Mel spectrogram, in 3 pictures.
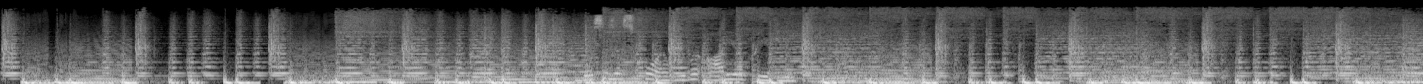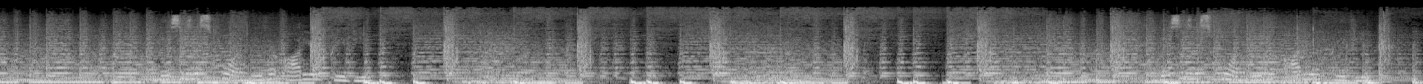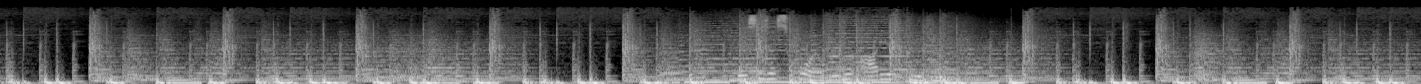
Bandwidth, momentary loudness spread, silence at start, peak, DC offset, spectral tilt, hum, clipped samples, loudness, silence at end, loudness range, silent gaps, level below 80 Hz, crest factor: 16 kHz; 5 LU; 0 s; 0 dBFS; under 0.1%; -5.5 dB/octave; none; under 0.1%; -13 LUFS; 0 s; 3 LU; none; -14 dBFS; 12 dB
